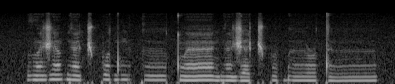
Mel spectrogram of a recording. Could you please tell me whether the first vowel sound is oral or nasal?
nasal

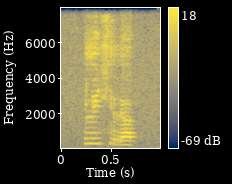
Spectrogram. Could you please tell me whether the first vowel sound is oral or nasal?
oral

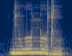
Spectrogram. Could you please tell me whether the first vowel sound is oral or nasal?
nasal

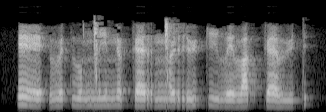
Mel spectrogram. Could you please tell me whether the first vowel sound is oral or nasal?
oral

